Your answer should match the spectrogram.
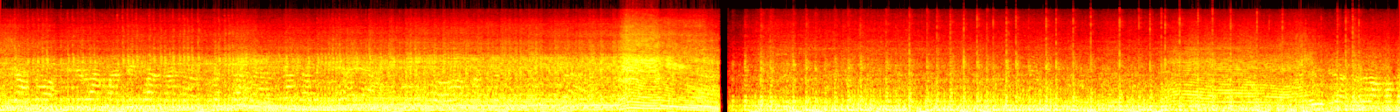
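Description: Drag racing motorcycle engine revving hard and loud at the start line. The pitch swings up and down, with a fast falling sweep just before a brief break about seven seconds in.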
